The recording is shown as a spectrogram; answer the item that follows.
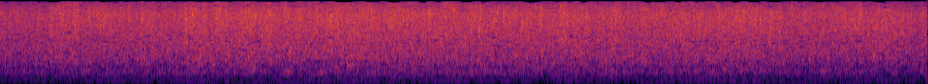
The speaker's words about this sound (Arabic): أرعدت السماء في انسجام غريب مع إحساس سعاد وتلبدت بالغيوم وراحت تطرق برذاذها نافذة غرفة سعاد قائلة: ها أنا أناغم قطرات الدمع المحبوسة في عينيك، فهل ابتسمت؟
